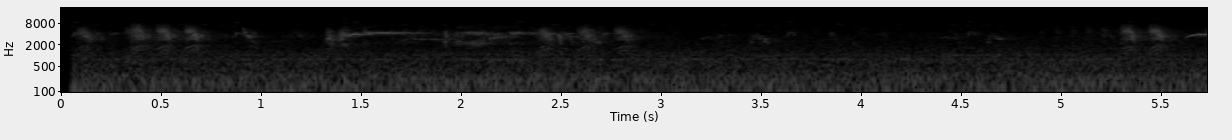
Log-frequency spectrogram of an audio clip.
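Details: Brown-eared bulbul in Japan (Tohoku) giving shrill, high squealing notes in short bursts, one with a rising whistled note, over a soft hiss of outdoor background noise.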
